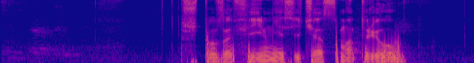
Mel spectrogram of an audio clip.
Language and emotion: Russian, sad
